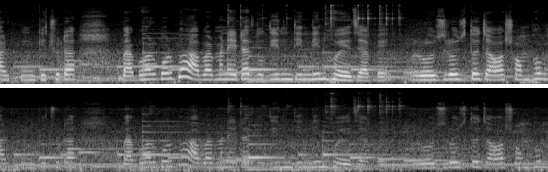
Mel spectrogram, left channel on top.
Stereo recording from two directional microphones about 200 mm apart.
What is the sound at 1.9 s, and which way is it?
Speech, 40° left (ahead or behind).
